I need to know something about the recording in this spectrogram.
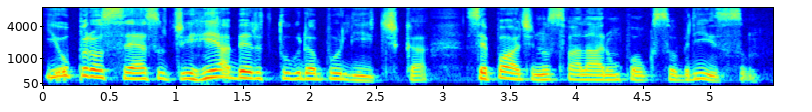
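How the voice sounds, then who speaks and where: A woman's voice: on the low side, normal speed, mellow, dry recording. A Brazilian woman presenting a radio documentary, reading scripted narration and putting questions to guests. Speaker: presenter and interviewer.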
